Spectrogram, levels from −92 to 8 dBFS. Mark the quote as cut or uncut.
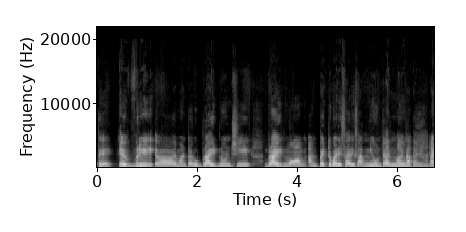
uncut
